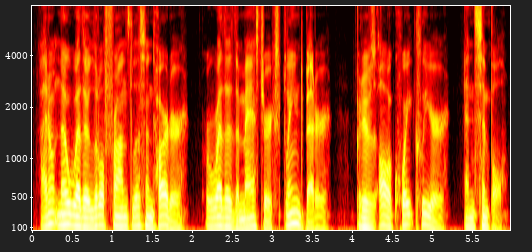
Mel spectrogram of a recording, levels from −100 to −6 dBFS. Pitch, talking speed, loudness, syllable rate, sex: 110 Hz, 220 wpm, -15 LUFS, 6.6 syllables/s, male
